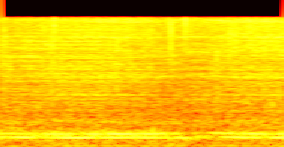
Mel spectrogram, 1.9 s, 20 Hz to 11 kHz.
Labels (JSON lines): {"label": "anthrophony, boat engine", "recorder": "SoundTrap 500"}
